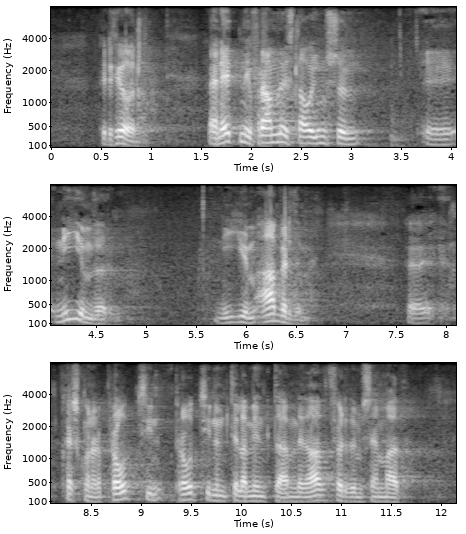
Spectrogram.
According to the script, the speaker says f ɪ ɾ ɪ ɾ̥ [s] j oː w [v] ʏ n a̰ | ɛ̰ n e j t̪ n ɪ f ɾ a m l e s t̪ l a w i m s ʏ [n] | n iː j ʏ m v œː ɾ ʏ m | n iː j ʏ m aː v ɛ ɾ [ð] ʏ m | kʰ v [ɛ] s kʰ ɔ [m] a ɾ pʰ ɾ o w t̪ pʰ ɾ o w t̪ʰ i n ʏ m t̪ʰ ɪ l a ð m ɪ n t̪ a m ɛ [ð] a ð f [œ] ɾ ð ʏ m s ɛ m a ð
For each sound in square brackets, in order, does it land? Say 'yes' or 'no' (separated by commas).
no, no, no, yes, yes, no, yes, yes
